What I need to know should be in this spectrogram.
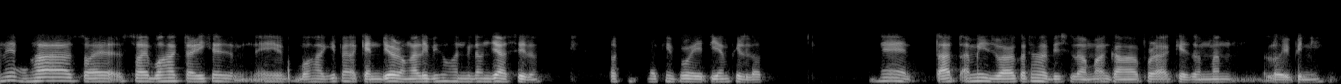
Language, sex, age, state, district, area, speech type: Assamese, male, 18-30, Assam, Lakhimpur, rural, conversation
